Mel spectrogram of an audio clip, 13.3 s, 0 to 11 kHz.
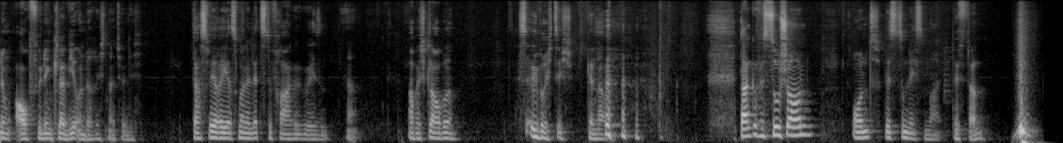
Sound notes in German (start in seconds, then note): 7.5 gelächter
